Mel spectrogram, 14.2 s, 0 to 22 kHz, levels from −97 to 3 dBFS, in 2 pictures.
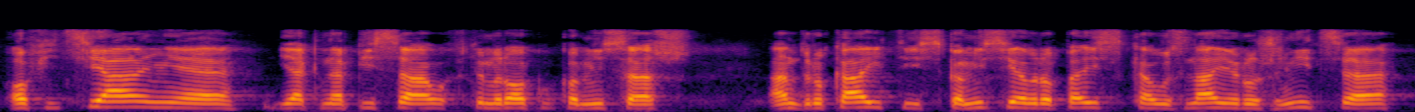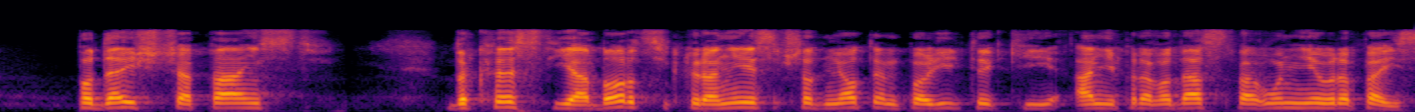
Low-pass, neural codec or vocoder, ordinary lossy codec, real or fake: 7.2 kHz; codec, 16 kHz, 8 kbps, FunCodec, trained on LibriTTS, 25 frames a second; none; fake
